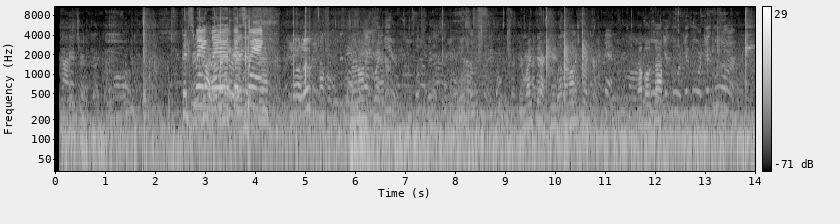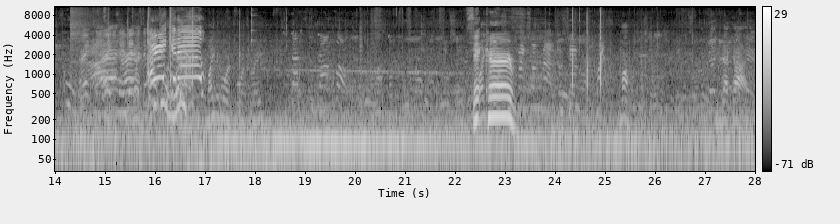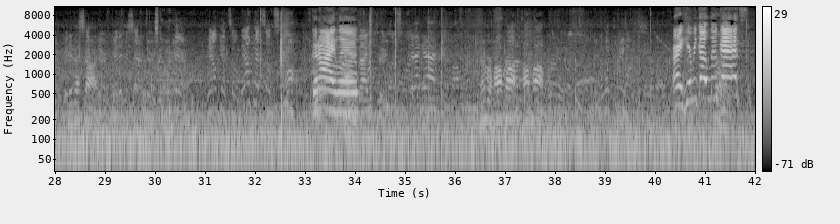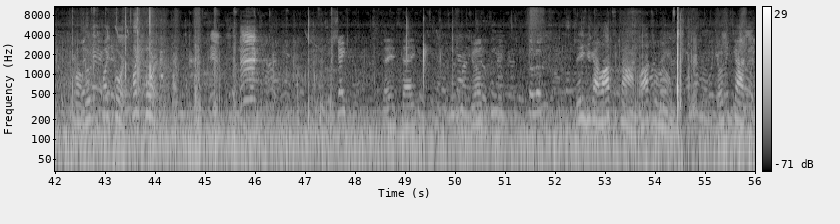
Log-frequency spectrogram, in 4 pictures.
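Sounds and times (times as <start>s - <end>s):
distant voices: 0.4s - 56.0s.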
